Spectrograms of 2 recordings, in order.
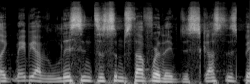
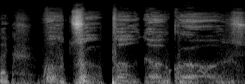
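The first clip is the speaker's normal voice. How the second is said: slow evil skeleton whisper with no softness. Speaker imagines how a skeleton would sound, in a very evil skeleton voice. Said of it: "Like a very evil, like maybe even like a like if a skeleton had a voice".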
